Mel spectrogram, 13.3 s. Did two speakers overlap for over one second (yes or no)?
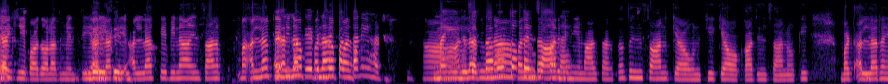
yes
